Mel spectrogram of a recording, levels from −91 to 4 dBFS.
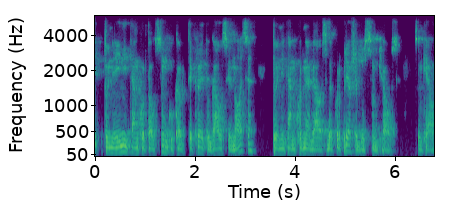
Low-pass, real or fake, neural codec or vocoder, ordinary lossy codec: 5.4 kHz; real; none; Opus, 24 kbps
